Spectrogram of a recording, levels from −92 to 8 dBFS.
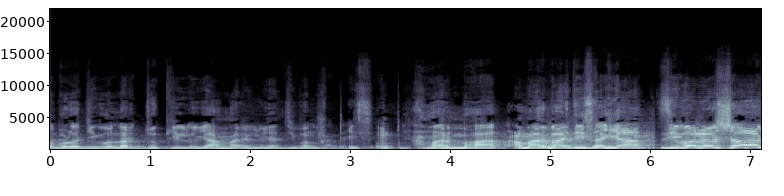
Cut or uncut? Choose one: cut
